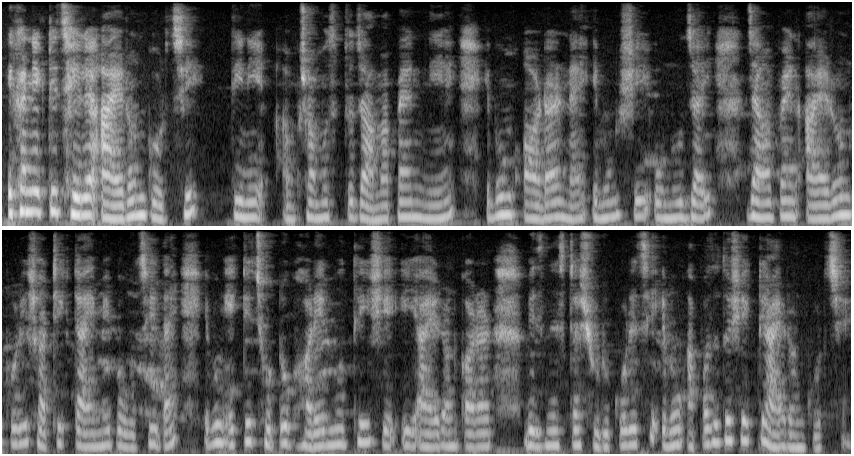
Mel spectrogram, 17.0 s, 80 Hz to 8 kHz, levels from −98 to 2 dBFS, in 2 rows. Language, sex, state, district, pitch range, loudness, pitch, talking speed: Bengali, female, West Bengal, Purulia, 185-220 Hz, -22 LUFS, 195 Hz, 155 wpm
